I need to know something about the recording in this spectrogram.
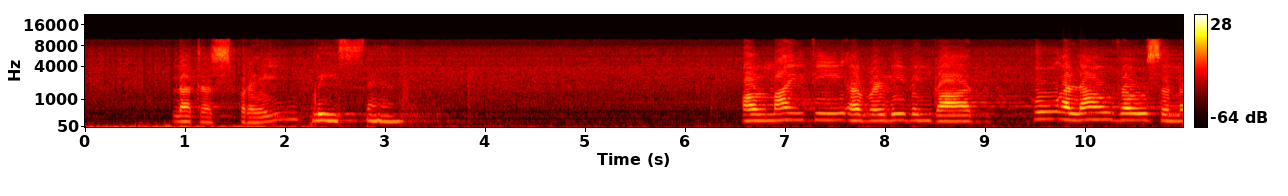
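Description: A man sings a chant through a microphone in a large echoing hall.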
